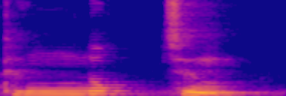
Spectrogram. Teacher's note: R mới đổi thành N. Và cái phụ âm chờ này gấp đôi lên, 등록증 là thẻ đăng ký 외국인, người nước ngoài.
